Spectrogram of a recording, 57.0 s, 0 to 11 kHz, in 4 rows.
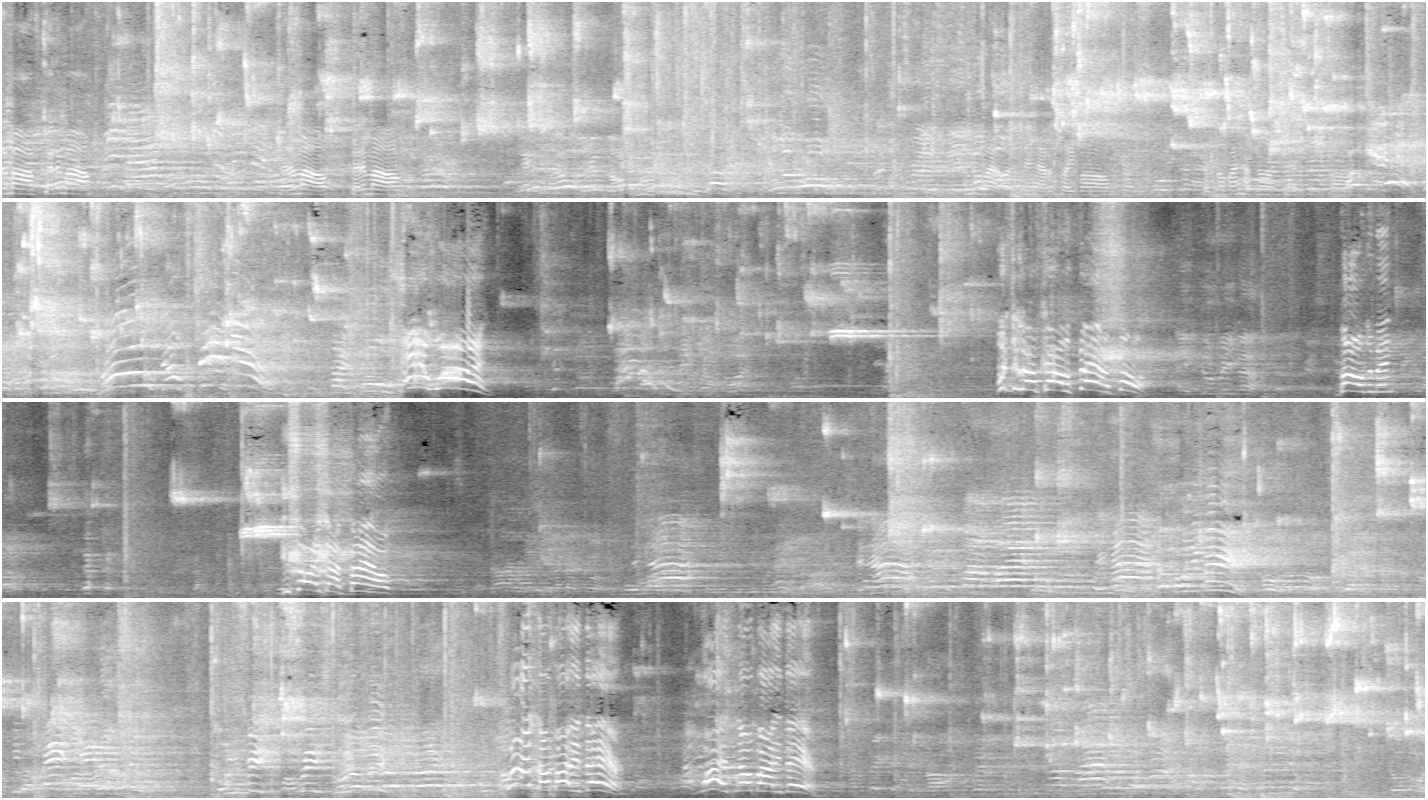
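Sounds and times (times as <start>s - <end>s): people shouting: 13.4s - 17.0s, 17.8s - 19.2s, 46.1s - 48.9s.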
